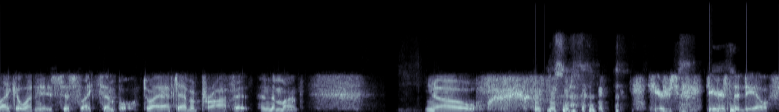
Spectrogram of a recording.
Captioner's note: laughing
